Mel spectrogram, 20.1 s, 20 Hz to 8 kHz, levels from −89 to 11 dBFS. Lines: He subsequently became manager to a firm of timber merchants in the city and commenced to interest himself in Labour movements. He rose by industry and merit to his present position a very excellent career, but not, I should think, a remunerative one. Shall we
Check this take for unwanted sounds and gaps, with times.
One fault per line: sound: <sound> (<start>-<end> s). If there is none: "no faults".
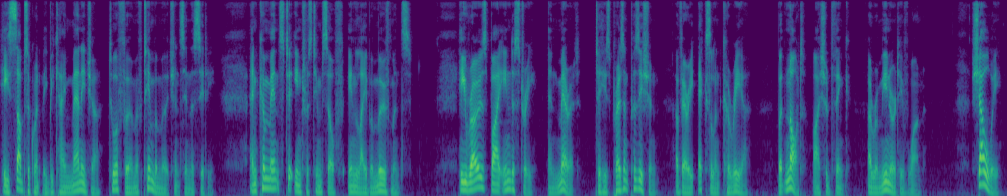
no faults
